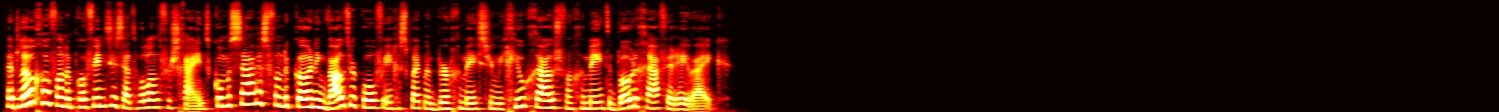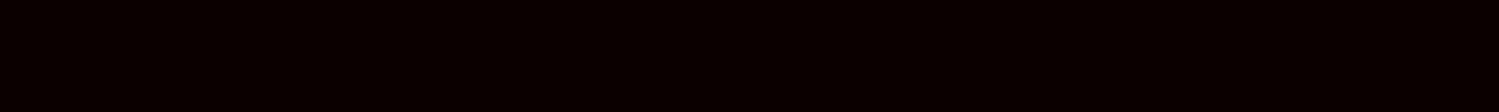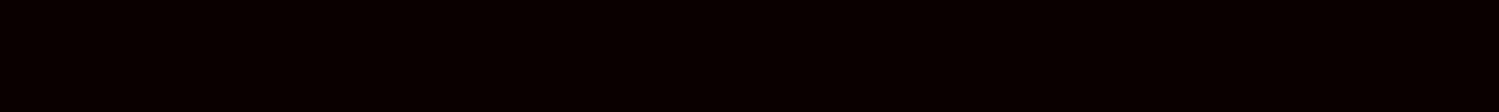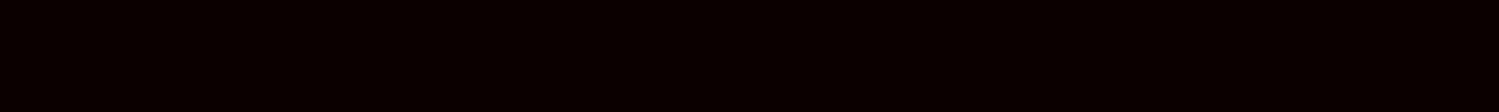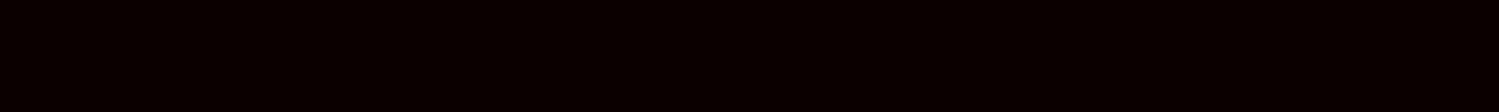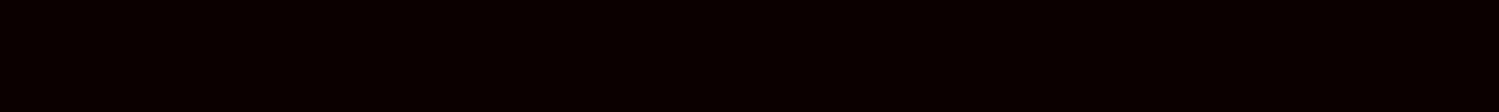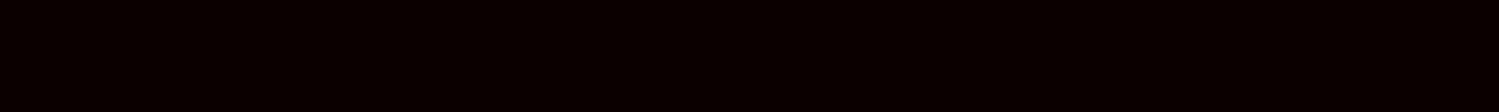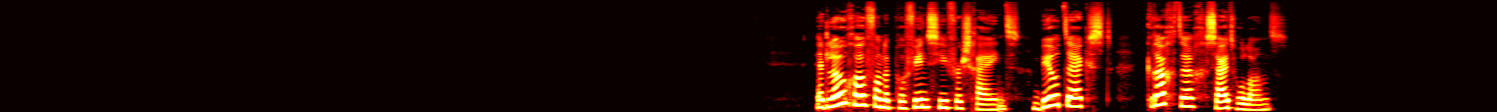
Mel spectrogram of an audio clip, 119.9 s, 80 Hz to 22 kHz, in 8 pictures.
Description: CdK in gesprek met burgemeester Bodegraven-Reeuwijk
De commissaris van de Koning bezoekt de komende tijd alle 50 gemeenten van Zuid-Holland. In deze video gaat hij in gesprek met de burgemeester van Bodegraven-Reeuwijk.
